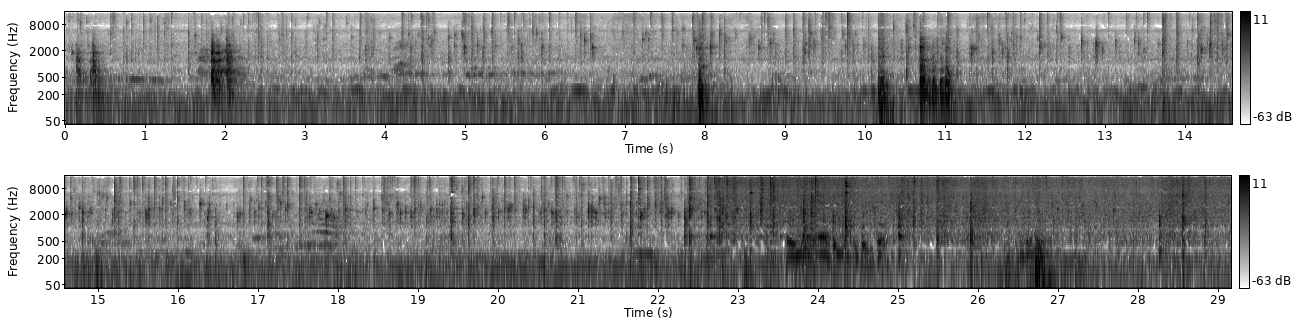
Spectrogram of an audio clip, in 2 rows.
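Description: Boiled potato cubes frying in hot oil in a granite-coated frying pan: a loud sizzle starts suddenly about 22 seconds in and keeps on while a metal spatula stirs them. Before that, the oil heats with only a faint hiss and a few scattered knocks.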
